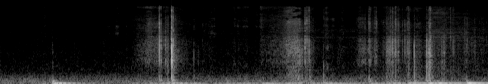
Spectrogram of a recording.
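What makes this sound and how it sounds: A small wooden spoon digs into and scrapes green kinetic sand in a tray. Soft crumbling, gritty scrapes rise and fade over a low rumble. Several sharp crackling ticks stand out along the way.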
